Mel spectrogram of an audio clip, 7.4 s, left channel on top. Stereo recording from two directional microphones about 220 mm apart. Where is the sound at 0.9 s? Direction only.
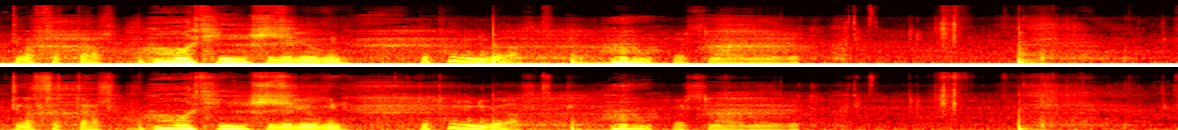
40° left (ahead or behind); by 2.0 s 20° left (ahead or behind).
